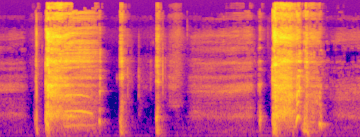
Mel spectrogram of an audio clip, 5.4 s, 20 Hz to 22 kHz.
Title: post run cough - i was running for like 5mins and then it started to rain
